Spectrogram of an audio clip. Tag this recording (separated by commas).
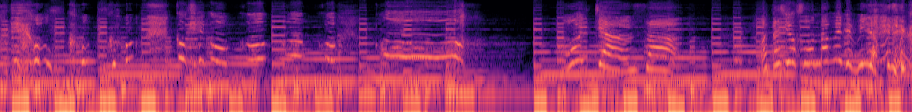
Music, Speech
